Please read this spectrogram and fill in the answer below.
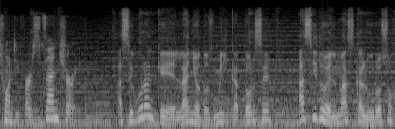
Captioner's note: speaking in foreign language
